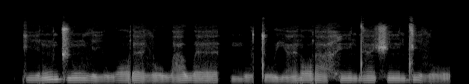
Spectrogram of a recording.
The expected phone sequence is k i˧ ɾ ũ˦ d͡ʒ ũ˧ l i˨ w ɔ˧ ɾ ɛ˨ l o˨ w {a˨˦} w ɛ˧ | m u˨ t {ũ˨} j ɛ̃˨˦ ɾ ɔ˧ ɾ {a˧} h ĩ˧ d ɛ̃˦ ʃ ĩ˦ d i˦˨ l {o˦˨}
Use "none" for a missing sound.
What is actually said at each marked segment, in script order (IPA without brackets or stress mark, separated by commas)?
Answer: a˨˦, u˨, a˨, o˨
